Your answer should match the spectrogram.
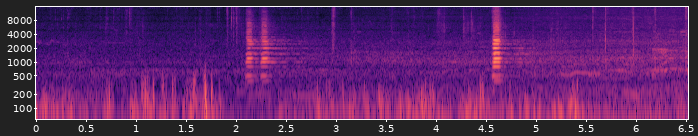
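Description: Car horn on a Mitsubishi Eclipse Spyder GT honking twice: a half-second toot about two seconds in and a short tap a couple of seconds later, over a low rumble.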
